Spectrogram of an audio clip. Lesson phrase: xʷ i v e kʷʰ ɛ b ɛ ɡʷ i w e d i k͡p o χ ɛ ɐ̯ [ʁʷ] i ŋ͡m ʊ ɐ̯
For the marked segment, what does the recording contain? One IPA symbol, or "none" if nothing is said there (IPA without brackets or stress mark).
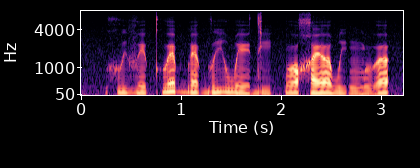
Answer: w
